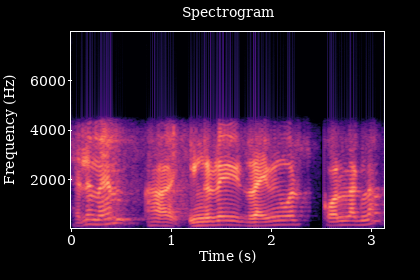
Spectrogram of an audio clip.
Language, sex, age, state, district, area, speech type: Marathi, male, 18-30, Maharashtra, Akola, rural, conversation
